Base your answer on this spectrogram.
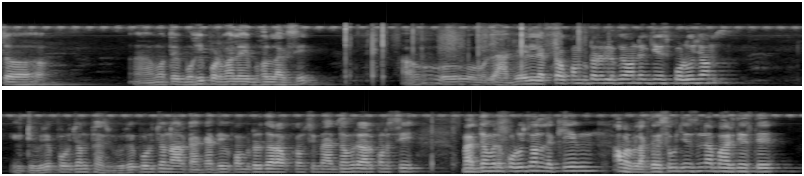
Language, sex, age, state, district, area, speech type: Odia, male, 45-60, Odisha, Bargarh, urban, spontaneous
